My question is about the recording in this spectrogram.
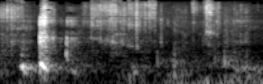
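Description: Crunchy chewing of meat, a sharp crisp bite followed by moist, irregular mastication noises, fairly quiet and with no talk.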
